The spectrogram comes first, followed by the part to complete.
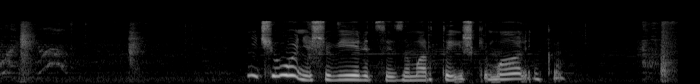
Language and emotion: Russian, sad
